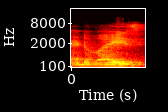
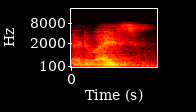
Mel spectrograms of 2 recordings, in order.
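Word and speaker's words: advise: एडवाइस recommendation सलाह और दूसरा है एडवाइज ए डी वी आई एस ई एडवाइज recommend सलाह देना ये एक्शन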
